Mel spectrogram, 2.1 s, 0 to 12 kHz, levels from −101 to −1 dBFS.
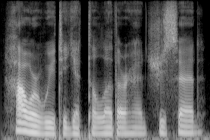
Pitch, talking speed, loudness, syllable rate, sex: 115 Hz, 255 wpm, -22 LUFS, 6.7 syllables/s, male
